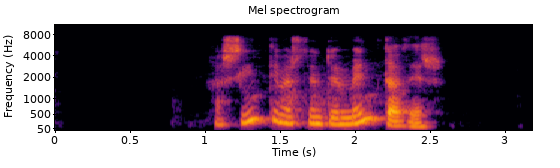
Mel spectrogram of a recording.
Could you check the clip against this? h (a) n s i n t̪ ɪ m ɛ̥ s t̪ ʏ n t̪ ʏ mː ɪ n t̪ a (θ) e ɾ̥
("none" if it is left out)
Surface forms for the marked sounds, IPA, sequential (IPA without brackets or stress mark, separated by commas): a, θ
